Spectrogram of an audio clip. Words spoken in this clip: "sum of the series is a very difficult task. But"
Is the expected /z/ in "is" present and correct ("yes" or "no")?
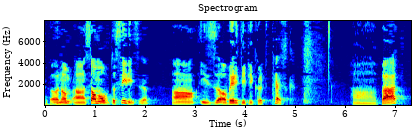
yes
